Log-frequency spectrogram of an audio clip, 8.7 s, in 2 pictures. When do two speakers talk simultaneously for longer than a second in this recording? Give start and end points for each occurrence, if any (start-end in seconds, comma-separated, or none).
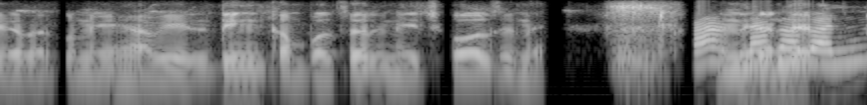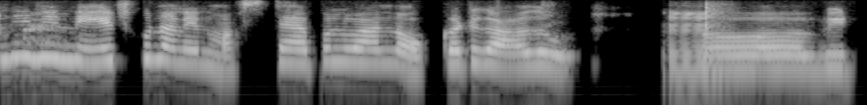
none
